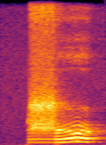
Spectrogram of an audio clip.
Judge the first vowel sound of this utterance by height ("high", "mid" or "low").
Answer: high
